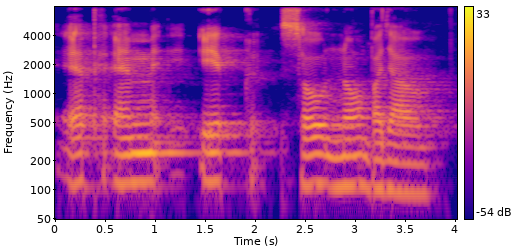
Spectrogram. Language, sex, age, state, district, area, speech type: Hindi, male, 18-30, Bihar, Samastipur, rural, read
